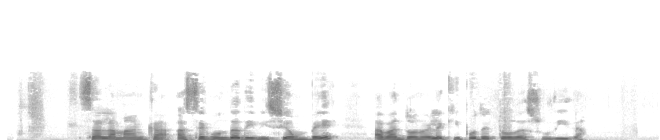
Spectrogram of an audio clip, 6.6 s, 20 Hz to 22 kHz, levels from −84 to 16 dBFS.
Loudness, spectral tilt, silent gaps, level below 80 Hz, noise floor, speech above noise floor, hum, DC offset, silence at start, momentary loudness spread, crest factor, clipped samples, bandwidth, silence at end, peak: -29 LUFS; -5 dB/octave; none; -84 dBFS; -67 dBFS; 39 dB; none; under 0.1%; 0.3 s; 18 LU; 16 dB; under 0.1%; 11 kHz; 0.75 s; -14 dBFS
